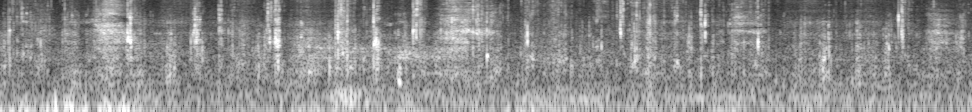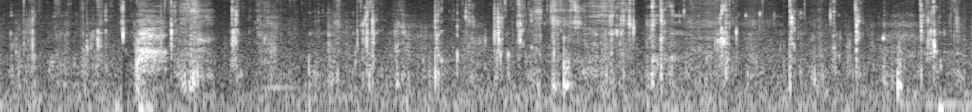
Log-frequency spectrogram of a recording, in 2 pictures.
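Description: Close-miked chewing of spicy tteokbokki rice cakes in sauce, with many irregular wet smacking and clicking mouth sounds.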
